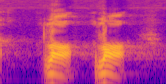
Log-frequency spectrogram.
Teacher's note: satu kali getaran halus di ujung lidah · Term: takrir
